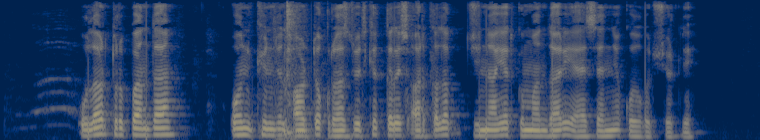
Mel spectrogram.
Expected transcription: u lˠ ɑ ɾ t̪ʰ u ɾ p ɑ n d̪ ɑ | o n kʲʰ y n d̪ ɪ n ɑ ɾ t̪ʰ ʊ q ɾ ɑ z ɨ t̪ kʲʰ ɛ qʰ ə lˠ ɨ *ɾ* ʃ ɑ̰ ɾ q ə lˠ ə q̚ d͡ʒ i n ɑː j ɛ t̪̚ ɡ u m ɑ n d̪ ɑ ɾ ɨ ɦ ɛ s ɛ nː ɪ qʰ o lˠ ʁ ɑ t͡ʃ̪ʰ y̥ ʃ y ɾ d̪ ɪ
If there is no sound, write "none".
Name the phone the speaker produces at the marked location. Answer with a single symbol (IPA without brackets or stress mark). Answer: none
